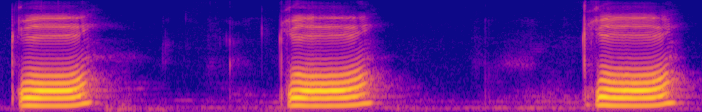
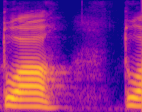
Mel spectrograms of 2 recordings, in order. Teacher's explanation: بچوں یاد رکھنا ہے آپ نے ایک دو باتیں کہ طو کی ادائیگی موٹی ہوتی ہے، آپ نے اس کو موٹا پڑھنا ہے. اس کی ادائیگی کے دوران آپ نے حرف واو کو بیچ میں نہیں لے کے آنا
